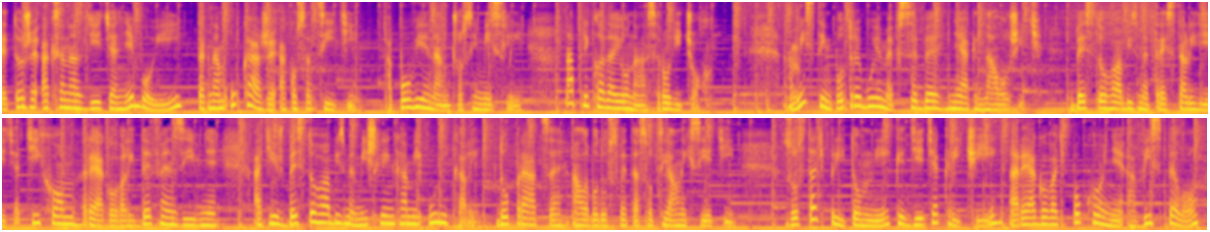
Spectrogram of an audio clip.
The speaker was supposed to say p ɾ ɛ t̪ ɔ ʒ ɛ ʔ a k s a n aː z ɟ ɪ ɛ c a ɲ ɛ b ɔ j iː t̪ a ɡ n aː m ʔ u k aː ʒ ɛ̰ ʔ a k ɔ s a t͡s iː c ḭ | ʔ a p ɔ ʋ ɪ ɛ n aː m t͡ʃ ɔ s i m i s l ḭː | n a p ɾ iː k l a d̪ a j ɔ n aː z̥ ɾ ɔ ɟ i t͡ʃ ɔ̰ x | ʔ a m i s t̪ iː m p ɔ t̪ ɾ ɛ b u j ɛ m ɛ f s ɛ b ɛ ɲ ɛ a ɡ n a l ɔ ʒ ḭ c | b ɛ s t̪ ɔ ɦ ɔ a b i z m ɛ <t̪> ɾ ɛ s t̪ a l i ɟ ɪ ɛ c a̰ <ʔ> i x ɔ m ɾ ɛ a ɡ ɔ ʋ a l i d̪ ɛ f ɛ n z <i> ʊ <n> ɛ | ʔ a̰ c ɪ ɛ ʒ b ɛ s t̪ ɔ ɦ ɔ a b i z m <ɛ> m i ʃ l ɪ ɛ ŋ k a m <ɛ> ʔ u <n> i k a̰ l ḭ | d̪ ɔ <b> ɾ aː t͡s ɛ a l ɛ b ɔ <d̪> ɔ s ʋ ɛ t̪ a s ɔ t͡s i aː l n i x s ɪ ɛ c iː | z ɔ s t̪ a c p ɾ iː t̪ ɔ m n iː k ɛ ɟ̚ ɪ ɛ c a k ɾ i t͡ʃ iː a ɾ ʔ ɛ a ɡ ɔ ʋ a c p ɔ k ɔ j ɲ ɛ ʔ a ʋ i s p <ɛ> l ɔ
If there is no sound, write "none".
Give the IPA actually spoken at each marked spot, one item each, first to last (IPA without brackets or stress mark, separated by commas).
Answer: t̪, c, iː, ɲ, ɛ, i, ɲ, p, d̪, ɛ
